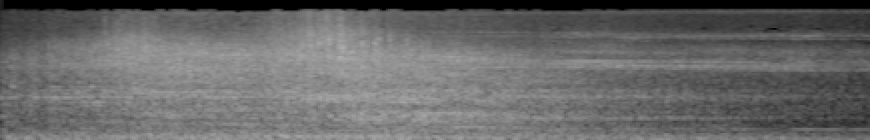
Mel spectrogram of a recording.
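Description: Logo-intro sound effect: a rumbling whoosh that swells to a peak about halfway through, then fades away.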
